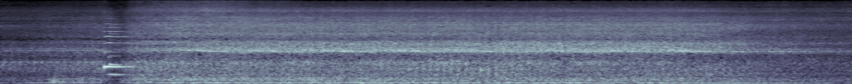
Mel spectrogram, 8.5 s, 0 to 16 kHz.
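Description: ED250 Pendolino high-speed electric multiple unit passing straight through the station at speed: a short horn blast about a second in, then a loud rush of wheels and air that holds for several seconds and fades near the end as the train draws away.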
